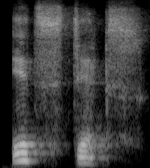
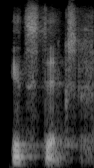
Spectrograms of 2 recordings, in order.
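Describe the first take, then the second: First: Said in the usual way. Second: Whispered echo. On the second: Real, not acted. Speaker to audience, echoing the point in a whisper. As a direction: repeat "It sticks." in a soft unvoiced whisper. Repeated line, echoed in a whisper.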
